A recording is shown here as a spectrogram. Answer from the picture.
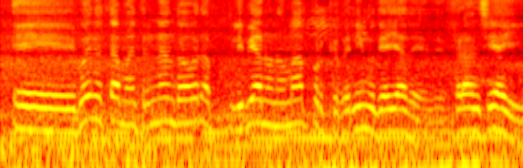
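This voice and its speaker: Speaking at a moderate pace, a man competes with loud background noise. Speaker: masters athlete. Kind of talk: interview answer. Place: stadium.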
